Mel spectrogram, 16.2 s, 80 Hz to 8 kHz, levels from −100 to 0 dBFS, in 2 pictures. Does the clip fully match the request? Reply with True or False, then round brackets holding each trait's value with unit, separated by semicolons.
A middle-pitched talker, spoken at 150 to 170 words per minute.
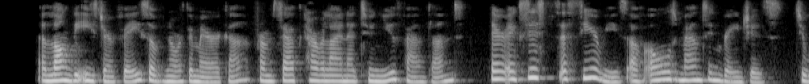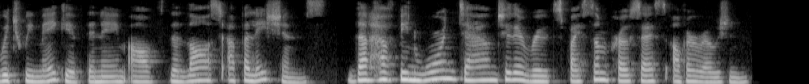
False (205 Hz; 165 wpm)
